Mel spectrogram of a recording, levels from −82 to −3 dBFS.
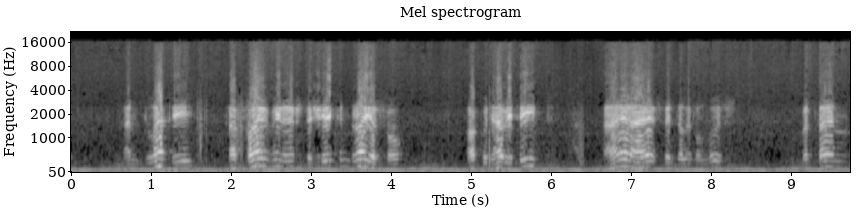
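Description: Nothing in the audio stood out as a technical fault on listening.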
